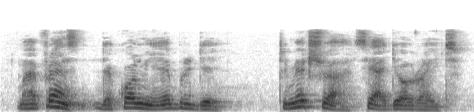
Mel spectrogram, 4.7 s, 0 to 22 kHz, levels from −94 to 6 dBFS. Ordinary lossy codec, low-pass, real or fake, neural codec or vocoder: AAC, 64 kbps; 7.2 kHz; real; none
